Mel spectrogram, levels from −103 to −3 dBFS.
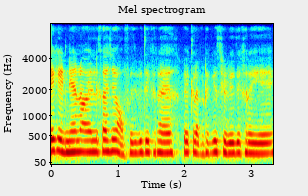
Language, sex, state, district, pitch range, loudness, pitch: Hindi, female, Bihar, Lakhisarai, 180-195 Hz, -14 LUFS, 190 Hz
